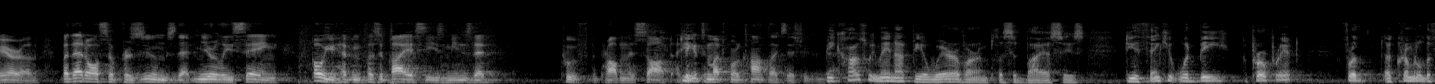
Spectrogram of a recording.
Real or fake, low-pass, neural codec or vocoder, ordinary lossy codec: real; 7.2 kHz; none; MP3, 64 kbps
